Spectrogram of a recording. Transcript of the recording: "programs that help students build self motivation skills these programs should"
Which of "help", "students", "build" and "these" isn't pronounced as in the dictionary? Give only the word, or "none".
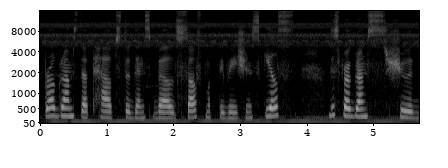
these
